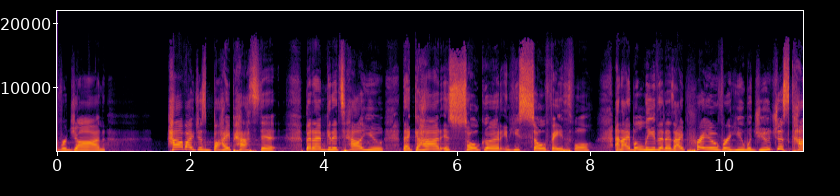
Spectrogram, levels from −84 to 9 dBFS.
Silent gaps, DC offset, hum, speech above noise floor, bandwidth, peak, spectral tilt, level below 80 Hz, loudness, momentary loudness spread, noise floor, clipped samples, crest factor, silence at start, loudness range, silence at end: none; under 0.1%; none; 41 dB; 18 kHz; -2 dBFS; -3.5 dB/octave; -46 dBFS; -17 LUFS; 6 LU; -58 dBFS; under 0.1%; 16 dB; 0 s; 1 LU; 0 s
